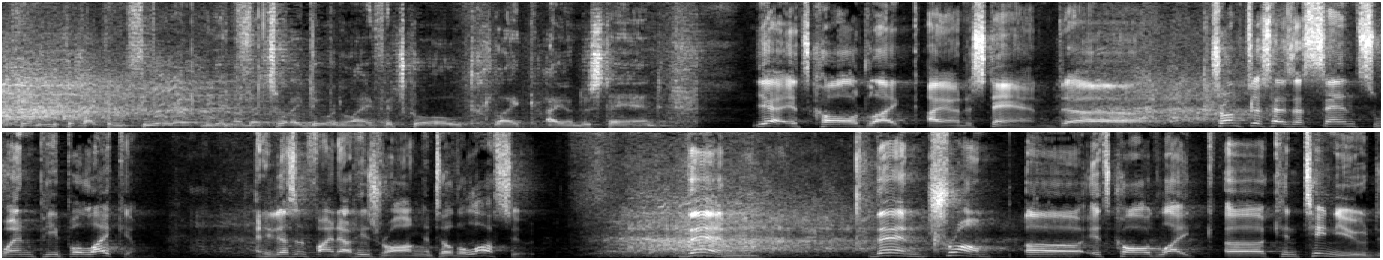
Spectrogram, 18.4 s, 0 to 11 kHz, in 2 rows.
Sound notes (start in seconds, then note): 13.2 laughter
